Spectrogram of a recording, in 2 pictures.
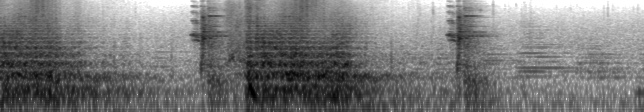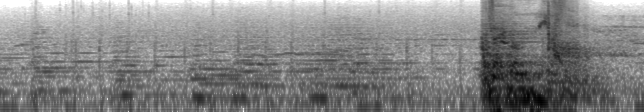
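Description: Incendio fire spell casts in Hogwarts Legacy, several sharp whooshing bursts of flame at irregular intervals, loud and close, with quieter crackling and ambience between them.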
